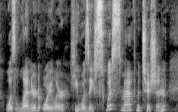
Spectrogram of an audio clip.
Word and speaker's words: Euler: e ar e you le are and it's pronounced Euler so let's just go through and I just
